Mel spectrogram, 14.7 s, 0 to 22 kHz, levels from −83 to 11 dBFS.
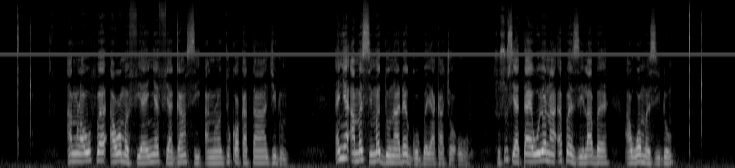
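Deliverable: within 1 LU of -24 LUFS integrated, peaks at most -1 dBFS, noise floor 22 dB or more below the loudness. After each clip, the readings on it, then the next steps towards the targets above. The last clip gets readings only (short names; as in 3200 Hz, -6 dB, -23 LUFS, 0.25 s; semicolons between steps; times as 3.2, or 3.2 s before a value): steady tone 5800 Hz; tone level -49 dBFS; loudness -29.5 LUFS; peak -10.0 dBFS; loudness target -24.0 LUFS
-> notch 5800 Hz, Q 30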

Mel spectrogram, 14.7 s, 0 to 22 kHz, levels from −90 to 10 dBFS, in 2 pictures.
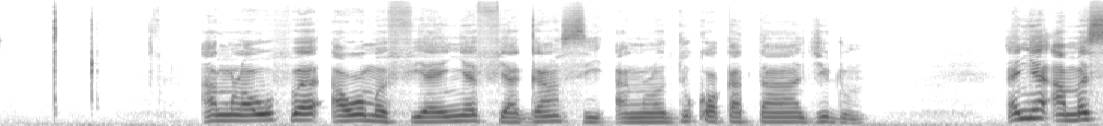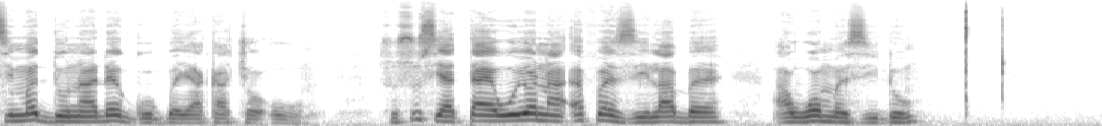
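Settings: steady tone none; loudness -29.5 LUFS; peak -9.5 dBFS; loudness target -24.0 LUFS
-> gain +5.5 dB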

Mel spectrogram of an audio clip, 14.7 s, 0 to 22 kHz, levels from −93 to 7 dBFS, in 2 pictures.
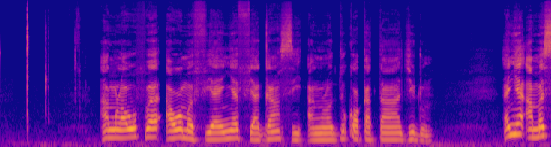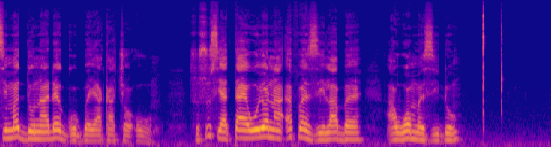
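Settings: loudness -24.0 LUFS; peak -4.0 dBFS; noise floor -66 dBFS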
